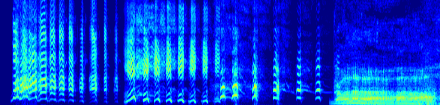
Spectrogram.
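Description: Cartoon character voice laughing in a high-pitched, sped-up giggle of rapid bouncing syllables that slow down, followed near the end by a buzzing, breathy sound about a second and a half long.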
